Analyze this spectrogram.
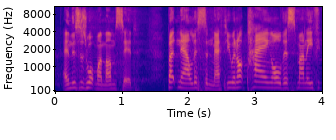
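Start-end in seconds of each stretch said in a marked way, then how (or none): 1.7-4.0 a hint of mum's Irish-style accent, louder; lightly voiced stern mother's accent. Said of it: "this is her accent".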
